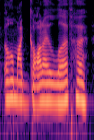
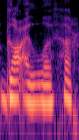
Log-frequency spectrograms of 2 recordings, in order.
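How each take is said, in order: First: Low, lovesick first try at Beck; a lightly voiced smitten ogre; swooning Beck. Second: Slower, lower, dreamier lovesick ogre; a lightly hammed-up smitten ogre; deeper swooning Beck. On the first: Retelling the book, a mild lovesick ogre. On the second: Redoing the line, a slower lovesick ogre. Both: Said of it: "let me do that again".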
